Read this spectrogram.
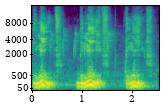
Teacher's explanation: And according to the law, since it's disyllabic or two syllable verb, we have to expect that the stress should be in the second syllable, and the second syllable is leave.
